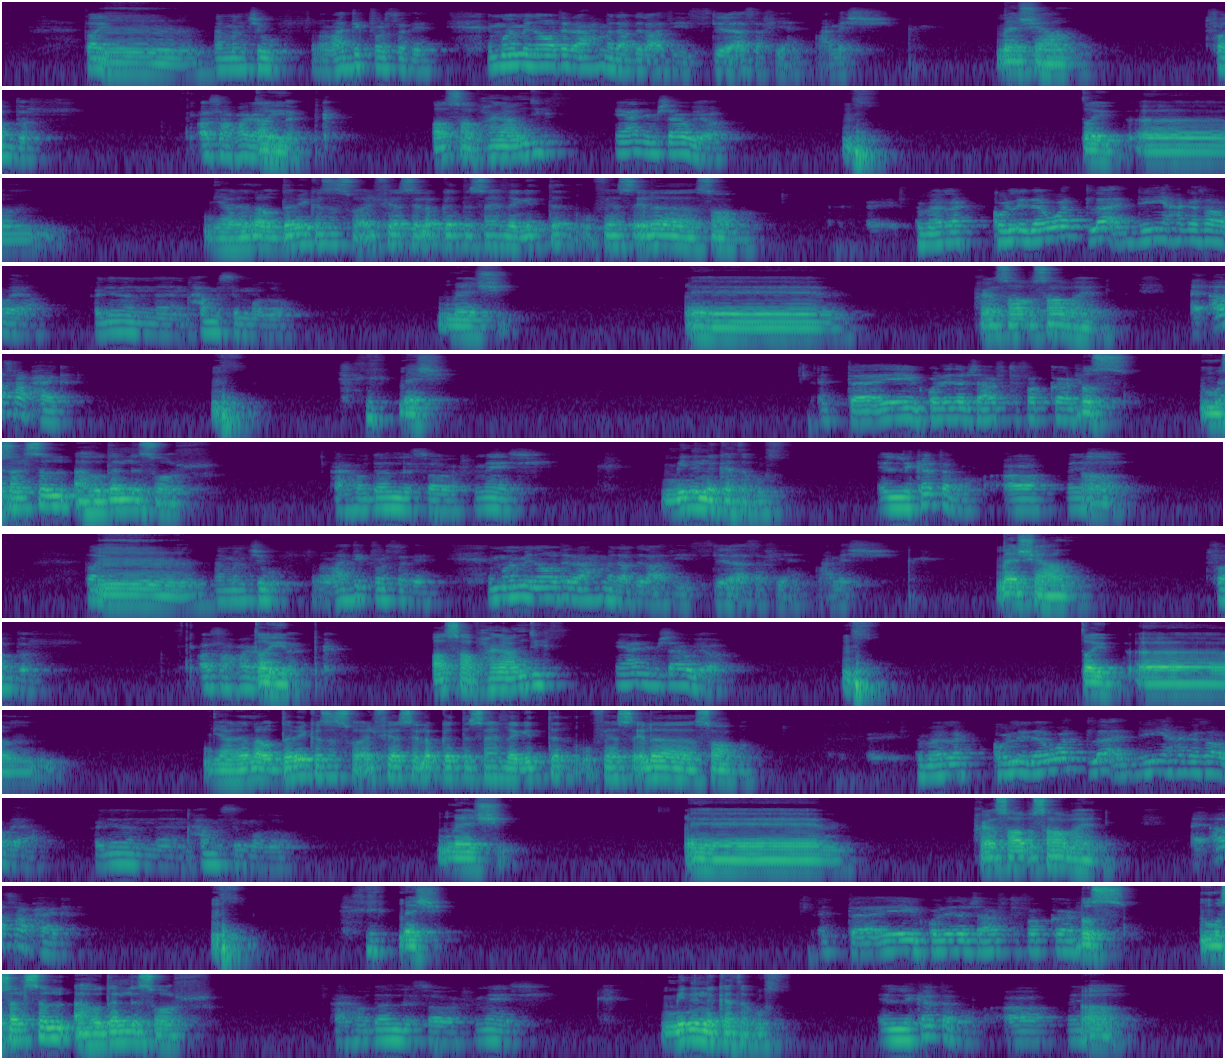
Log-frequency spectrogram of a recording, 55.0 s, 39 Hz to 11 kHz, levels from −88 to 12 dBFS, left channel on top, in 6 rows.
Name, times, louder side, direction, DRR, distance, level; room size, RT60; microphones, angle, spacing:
voice 1, 0.7-1.5 7.5-8.1 11.1-11.3 12.4-13.3 15.5-15.7 17.3-18.7 19.9-23.9 30.8-31.3 32.6-33.8 34.8-35.8 38.3-38.5 39.3-39.4 39.7-40.0 44.7-45.1 45.7-47.4 50.8-51.7 54.0-54.2, right 4 dB, 80° right, 0.6 m, -28 dB
voice 2, 1.6-6.7 9.0-9.7 10.6-11.4 13.8-14.6 24.8-27.8 28.2-29.7 36.4-37.2 39.2-39.8 42.8-44.8 45.8-46.0 48.3-49.9 52.4-54.2, left 2 dB, 75° left, 0.6 m, -35 dB
3.9 x 2.3 x 3.8 m
head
